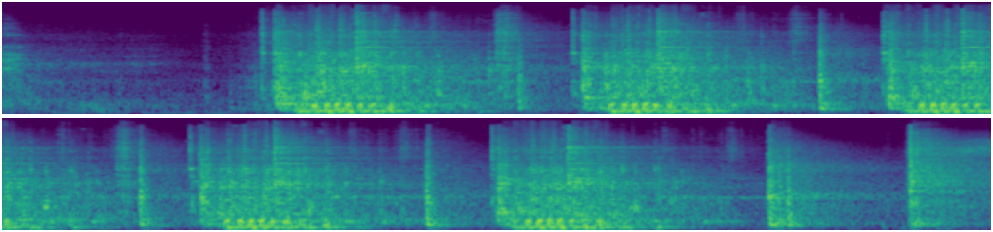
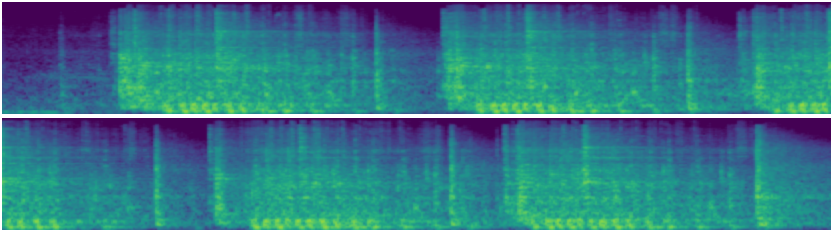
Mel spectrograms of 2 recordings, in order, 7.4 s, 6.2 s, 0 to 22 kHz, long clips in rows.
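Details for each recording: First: Two-stroke snowmobile, compression test by pull-starting: quick soft spins with little resistance about once a second; one cylinder reads over 120, the other about 60, so it needs a top end (piston and rings). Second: Two-stroke snowmobile pull-cranked for a compression test: five firm, even chuffing bursts; this cylinder reads over 120, healthy, while its other cylinder reads only 60 and needs a top end.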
